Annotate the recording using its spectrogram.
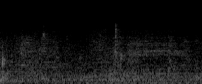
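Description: Quiet room noise with a couple of faint ticks, a short lull between spoken lines.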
